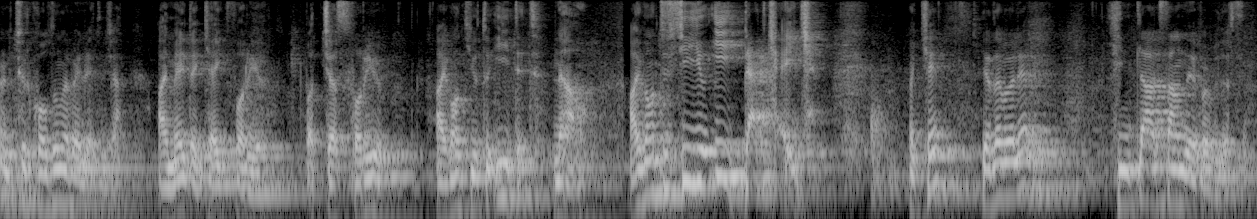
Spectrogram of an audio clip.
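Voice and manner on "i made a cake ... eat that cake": low-pitched Russian accent. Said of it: "böyle Rus aksanı yapacaksın".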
